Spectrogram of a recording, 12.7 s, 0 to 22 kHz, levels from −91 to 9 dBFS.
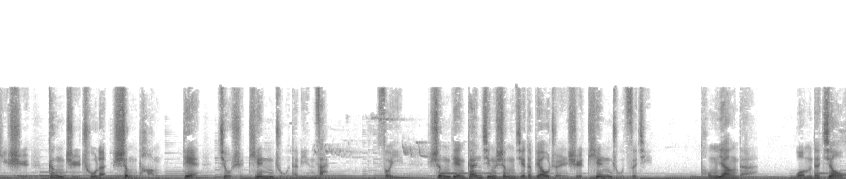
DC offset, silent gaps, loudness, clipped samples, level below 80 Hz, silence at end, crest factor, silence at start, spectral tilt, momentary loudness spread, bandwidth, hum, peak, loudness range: under 0.1%; none; -25 LUFS; under 0.1%; -42 dBFS; 0 s; 18 dB; 0 s; -5 dB/octave; 13 LU; 12 kHz; none; -6 dBFS; 4 LU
